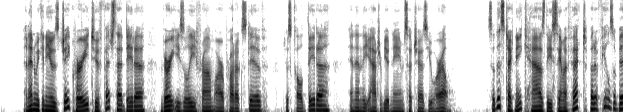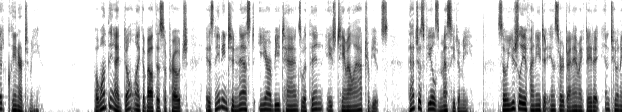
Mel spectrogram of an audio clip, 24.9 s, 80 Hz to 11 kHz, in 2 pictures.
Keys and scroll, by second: 1.4 alt+shift+Left, 5.2 super+Right, 8.6 super+s, 10.4 super+r, 22.4 super+Right.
